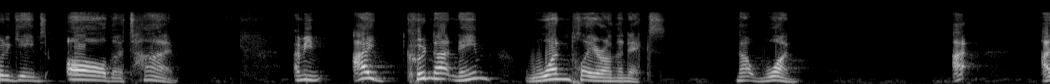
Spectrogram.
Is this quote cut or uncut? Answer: uncut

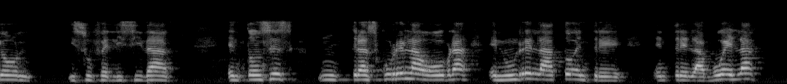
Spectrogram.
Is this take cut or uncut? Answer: uncut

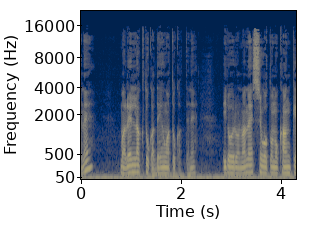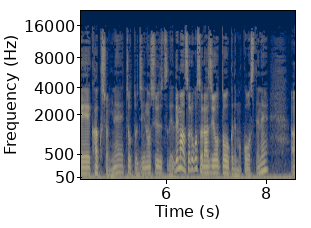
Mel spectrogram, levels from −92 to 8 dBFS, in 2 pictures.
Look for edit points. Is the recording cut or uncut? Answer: cut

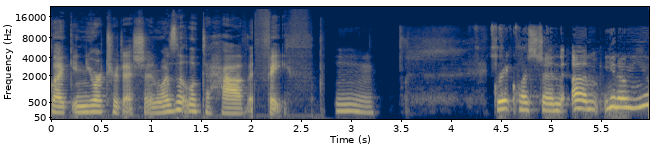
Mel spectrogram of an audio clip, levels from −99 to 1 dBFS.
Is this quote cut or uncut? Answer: cut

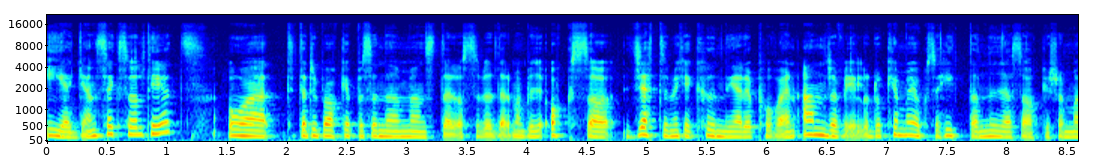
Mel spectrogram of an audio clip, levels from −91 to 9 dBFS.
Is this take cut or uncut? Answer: cut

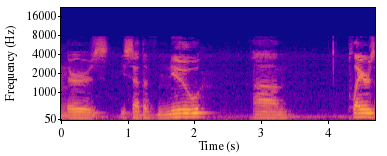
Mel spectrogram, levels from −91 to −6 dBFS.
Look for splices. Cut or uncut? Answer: cut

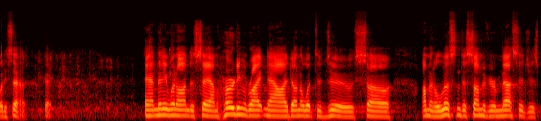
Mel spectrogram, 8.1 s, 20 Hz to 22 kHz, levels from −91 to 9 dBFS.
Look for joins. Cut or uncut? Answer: uncut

